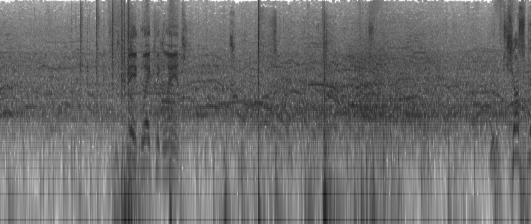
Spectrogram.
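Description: A crowd cheers and whistles in a large arena.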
